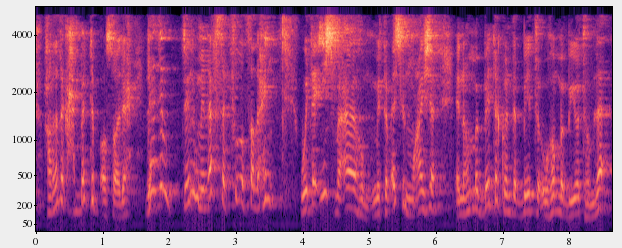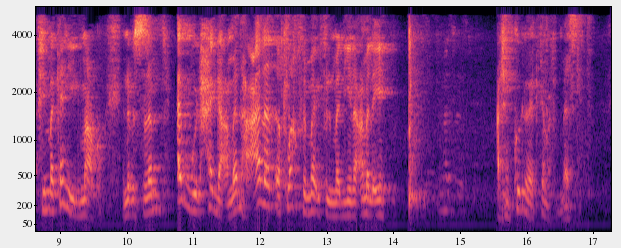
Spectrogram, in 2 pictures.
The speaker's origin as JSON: {"language": "Arabic", "country": "Egypt", "said": "الكلام ده مش متوفر عندنا في مصر"}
